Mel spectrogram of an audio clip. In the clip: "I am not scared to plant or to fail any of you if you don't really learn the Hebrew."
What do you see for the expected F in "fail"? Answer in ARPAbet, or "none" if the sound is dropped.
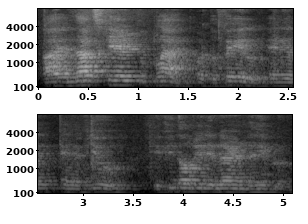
F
